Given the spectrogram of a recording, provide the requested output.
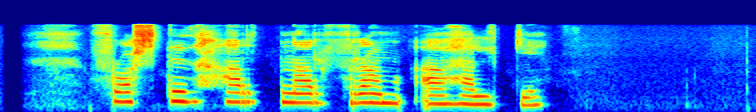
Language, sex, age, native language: Icelandic, male, 7, Icelandic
